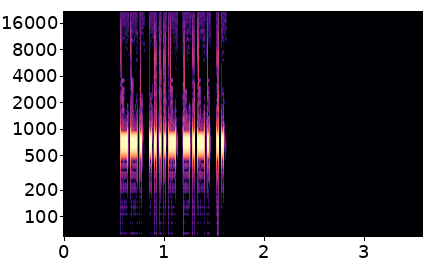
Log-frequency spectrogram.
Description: Morse code, heard as a keyed tone, about 51 wpm, 700 Hz. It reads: G4CI
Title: DXCC-100 Call Signs - 4 Characters - Repeated 2x - 50wpm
